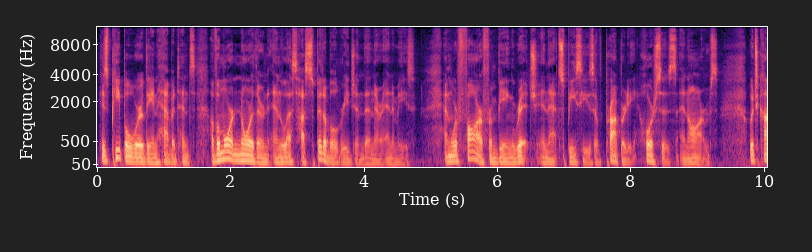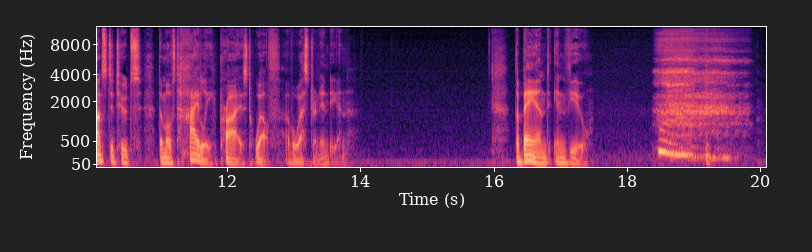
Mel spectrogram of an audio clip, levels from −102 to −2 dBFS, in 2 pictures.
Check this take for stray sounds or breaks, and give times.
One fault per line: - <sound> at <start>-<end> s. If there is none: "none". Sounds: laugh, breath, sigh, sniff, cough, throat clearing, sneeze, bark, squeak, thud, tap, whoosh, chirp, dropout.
- sigh at 18.4-19.9 s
